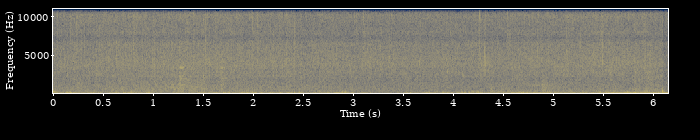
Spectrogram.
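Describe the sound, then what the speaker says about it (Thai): Steady heavy rain pours down, a dense, continuous hiss of drops hitting surfaces, close and loud with no voices. "ถ้าเสียงเสียงที่มันเข้าไปในกล้องเนี่ย ก็คือเสียงฝนนะฮะ"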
